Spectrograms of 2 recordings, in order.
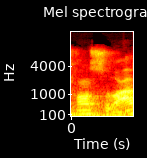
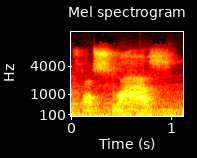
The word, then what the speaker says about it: Françoise: Aber die heißt, glaube ich, nicht François, sondern Françoise. Ne? Das spricht man, ne? Das SS mit, weil François ist ja ein männlicher französischer Name.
